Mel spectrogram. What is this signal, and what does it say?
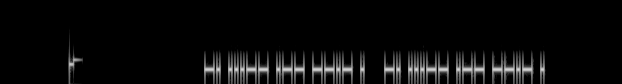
Morse code, heard as a keyed tone, about 37 wpm, 700 Hz. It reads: N3WQE N3WQE
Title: USA Call Signs Repeated 2x 40wpm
